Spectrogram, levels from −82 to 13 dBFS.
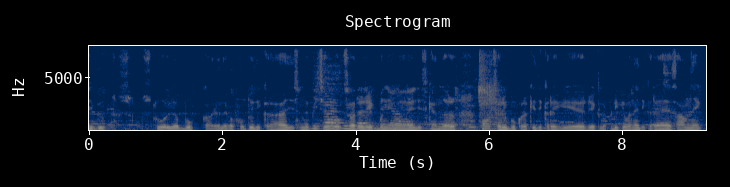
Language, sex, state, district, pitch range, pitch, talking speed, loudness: Hindi, male, Bihar, East Champaran, 90-95 Hz, 90 Hz, 235 wpm, -37 LUFS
